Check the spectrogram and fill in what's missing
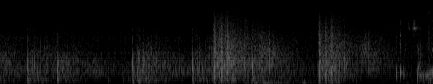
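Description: Nearby gunfire in the video game Apex Legends: several sharp bursts and single shots crack at irregular intervals over a rumbling background, fairly close and loud.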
